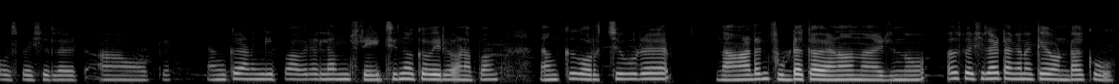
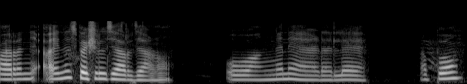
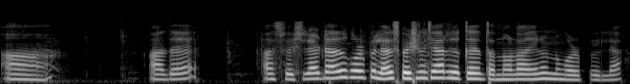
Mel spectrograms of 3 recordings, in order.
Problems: background sounds at intervals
